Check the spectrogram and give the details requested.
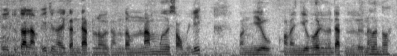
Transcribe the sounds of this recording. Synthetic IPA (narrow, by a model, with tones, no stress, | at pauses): t̪ʰi˧˩t͡ɕʊ˨˦ŋ͡mt̪aː˧laː˨˩mʔi˦˥t̚t͡ɕt̪a˧˩kə˨˩nɗa˨˩t̚zo˨˩jka˨˧˩t̪ə˨˧˩ŋ͡mna˧mːɨ˧əjsa˨˦wmɨ˧əjli˦˥t̚ | kɔ˨˩nɲi˨˩əwhɔ˨˩k̚la̰ː˨˩jɲi˨˩əwhɦəː˧nt͡ɕŋ͡mt̪aː˧ɗa˨˩t̚ləː˨˦nhəː˧nt̪ʰo˧j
